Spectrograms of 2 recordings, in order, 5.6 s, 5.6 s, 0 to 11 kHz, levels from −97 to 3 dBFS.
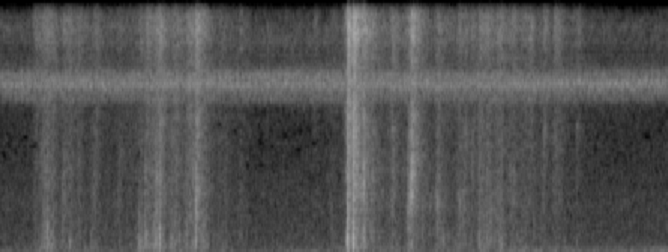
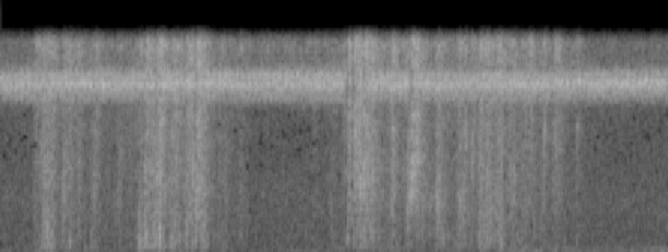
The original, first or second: second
